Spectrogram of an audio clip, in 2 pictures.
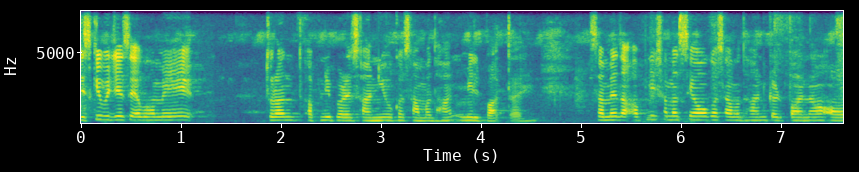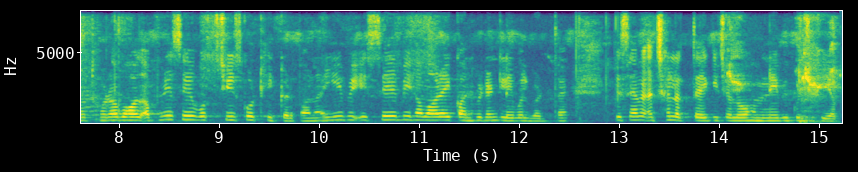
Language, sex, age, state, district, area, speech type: Hindi, female, 18-30, Bihar, Madhepura, rural, spontaneous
